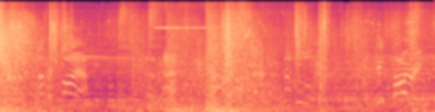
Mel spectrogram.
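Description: Cannon fire in the Fable III video game: a dense barrage of booming blasts rolls on continuously, loudest around the middle, with crashing debris and game voices shouting over the bombardment.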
